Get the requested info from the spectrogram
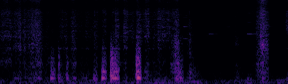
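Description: Cloth rag rubbing wood stain into a wooden frame: a series of short scratchy wiping strokes, loudest about a second in.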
